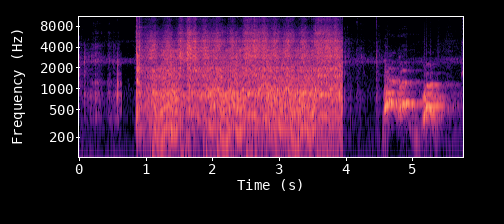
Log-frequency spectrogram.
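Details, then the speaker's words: Chevy 250 straight-six from a 1964 C10, revived after sitting, cranks steadily about three to four turns a second for three seconds without firing after gas poured in; blowback from breather, lots of gas visible, owner suspects flooding. "I can see a lot of gas down in there so we might actually be flooded at this point"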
